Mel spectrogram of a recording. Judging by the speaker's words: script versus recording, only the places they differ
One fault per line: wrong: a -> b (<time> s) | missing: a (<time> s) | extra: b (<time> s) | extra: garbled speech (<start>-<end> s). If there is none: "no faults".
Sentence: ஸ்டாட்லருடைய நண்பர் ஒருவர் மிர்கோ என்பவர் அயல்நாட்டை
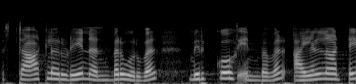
no faults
